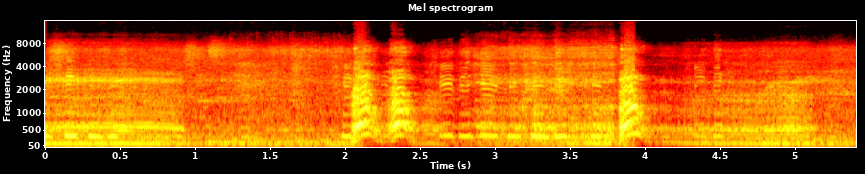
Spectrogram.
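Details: Two short, sharp barks from Shady, a doodle poodle, come about two seconds apart over a background of voices and a droning tonal hum.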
